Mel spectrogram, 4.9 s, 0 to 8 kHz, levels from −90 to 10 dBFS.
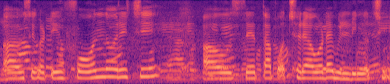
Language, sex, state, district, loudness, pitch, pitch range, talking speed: Odia, female, Odisha, Khordha, -13 LUFS, 225 Hz, 215-250 Hz, 170 wpm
